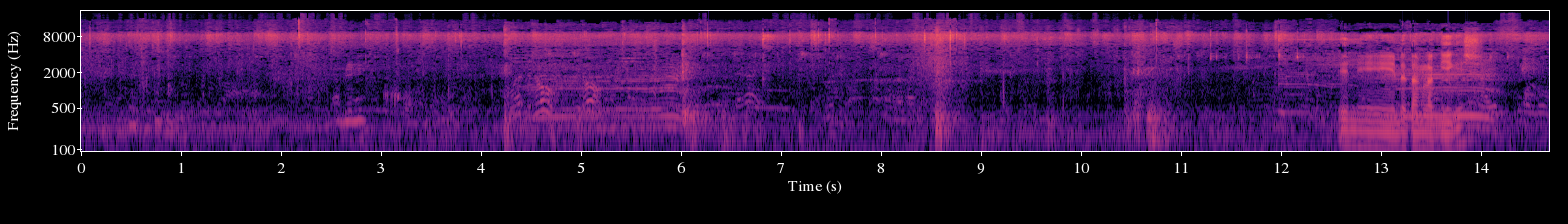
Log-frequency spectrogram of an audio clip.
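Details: Lowing from karapan sapi racing cattle as teams are paired. Several drawn-out harmonic moos of a second or two, with the longest and loudest near the end. Music and voices play throughout.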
